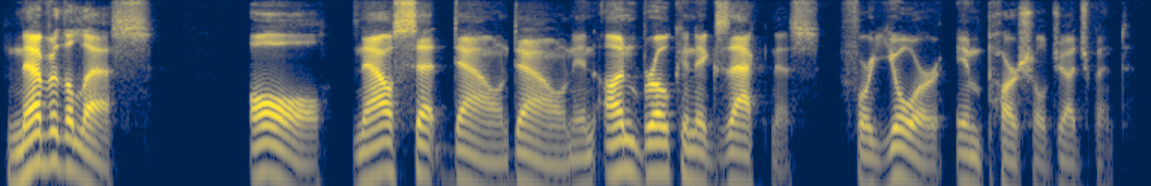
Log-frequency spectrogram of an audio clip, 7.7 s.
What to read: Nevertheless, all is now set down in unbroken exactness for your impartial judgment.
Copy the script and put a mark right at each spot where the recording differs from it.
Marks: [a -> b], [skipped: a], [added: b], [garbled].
Nevertheless, all [skipped: is] now set down [added: down] in unbroken exactness for your impartial judgment.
